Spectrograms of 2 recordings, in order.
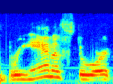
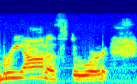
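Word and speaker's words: Breanna Stewart: correctly by all means it is Brianna Stewart not Brianna Stewart and just continue to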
